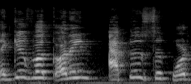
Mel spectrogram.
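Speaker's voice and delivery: put-on Indian accent. Acting out a phone support agent answering a call: put-on Indian accent. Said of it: "I could do an Indian accent".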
